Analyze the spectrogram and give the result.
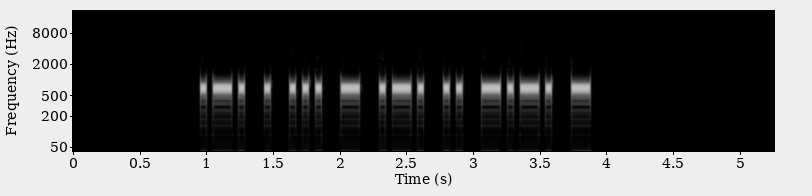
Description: Morse code, heard as a keyed tone, about 25 wpm, 700 Hz. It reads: RESTRICT
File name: Eight Letter Words - 25wpm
